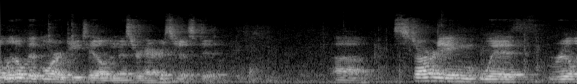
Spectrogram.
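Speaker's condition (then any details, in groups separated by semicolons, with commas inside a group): No condition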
